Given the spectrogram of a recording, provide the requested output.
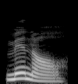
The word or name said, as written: minaal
